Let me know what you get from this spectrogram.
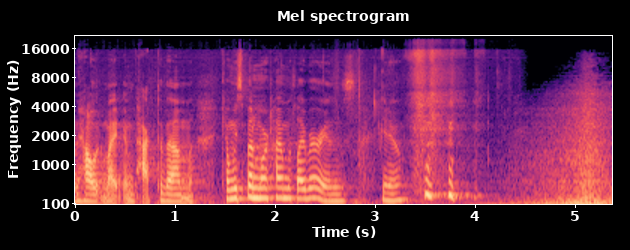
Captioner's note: chuckles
